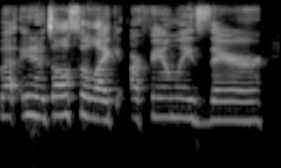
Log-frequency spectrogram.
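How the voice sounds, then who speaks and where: A woman's voice: on the high side, little pitch movement, normal speed. A woman hosting a casual, chatty interview in a gushing, informal, enthusiastic manner. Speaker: podcast host interviewing an author.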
